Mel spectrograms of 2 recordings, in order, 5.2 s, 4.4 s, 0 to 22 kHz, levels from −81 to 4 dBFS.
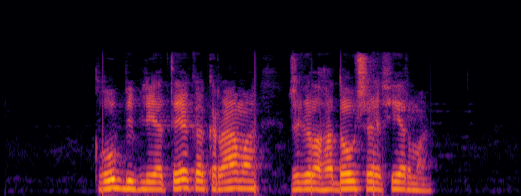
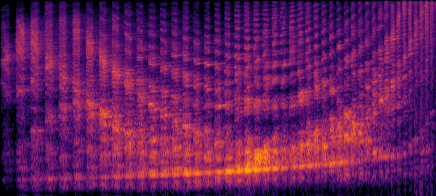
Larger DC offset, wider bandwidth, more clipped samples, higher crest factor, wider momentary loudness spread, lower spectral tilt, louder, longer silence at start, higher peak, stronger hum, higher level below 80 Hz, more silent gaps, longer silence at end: neither; second, 7.6 kHz vs over 20 kHz; neither; about the same, 18 dB vs 20 dB; about the same, 9 LU vs 8 LU; first, -6 dB/octave vs 1 dB/octave; first, -19 LUFS vs -22 LUFS; first, 1 s vs 0 s; about the same, -4 dBFS vs -4 dBFS; neither; first, -52 dBFS vs -76 dBFS; neither; first, 0.9 s vs 0 s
